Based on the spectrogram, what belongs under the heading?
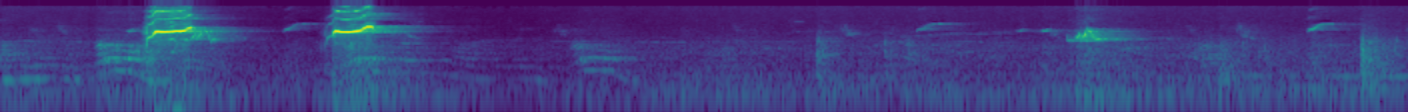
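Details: Female magpie-robin phrases sung by a blue cucak keling as a lure for male magpie-robins: two loud, harsh, rising notes close together, then quieter scattered chips and a soft rasp.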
